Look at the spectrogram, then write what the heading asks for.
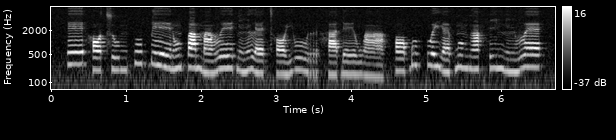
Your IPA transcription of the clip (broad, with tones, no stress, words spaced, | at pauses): eː˦hɔ˨t͡suː˨ŋ pu˦ɓeː˦˨ ɾũ˦pa˦mã˨ veː˦ɗĩ˨˦lɛ˨ tʰɔ˨juː˦˨r ha˨ɗeː˨wã˨ | ɔ˨ɓu˦kʷɛ˦jɛ˨ ɓũ˦ɡã˦ hi˦ɲĩ˨ vɛ˦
